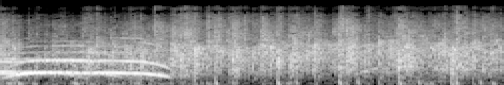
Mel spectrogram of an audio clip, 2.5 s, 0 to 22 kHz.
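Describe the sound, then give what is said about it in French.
An audience applauds a guest being introduced, Monsieur 2020, with loud, dense, steady clapping throughout, and a brief sliding whistle-like tone rises over the clapping at the very start before fading out. “Monsieur 2020, applaudissements.”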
